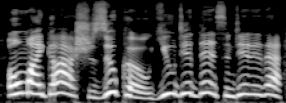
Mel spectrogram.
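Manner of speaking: high, loud, breathless gushing; gushing mock excitement. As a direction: gush over him like an overeager friend. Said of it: "There's a bunch of".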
